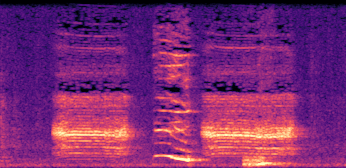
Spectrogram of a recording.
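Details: A female golden retriever's first vocalizations, described as singing: a brief whining howl sliding downward between two long, steady, high sustained tones, with a low murmur under the second tone.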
